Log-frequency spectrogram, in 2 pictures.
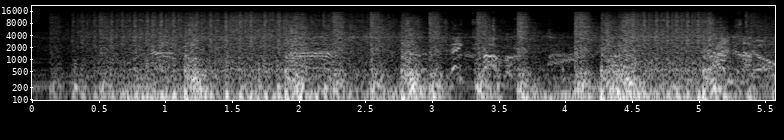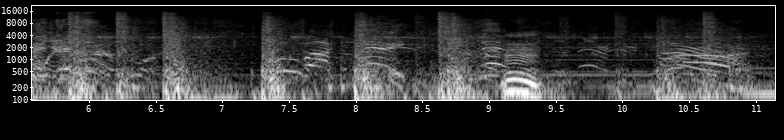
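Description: Rapid bursts of gunfire from a weapon in GTA IV: The Lost and Damned, loud and dense, crackling through a busy mix of explosions, crashes and game action for the whole stretch.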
